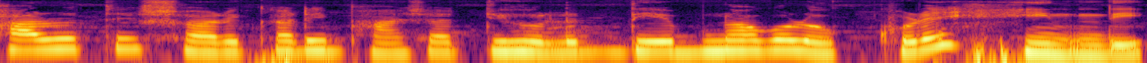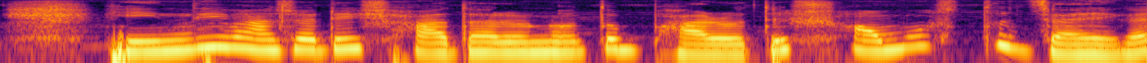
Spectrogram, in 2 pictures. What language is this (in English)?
Bangla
